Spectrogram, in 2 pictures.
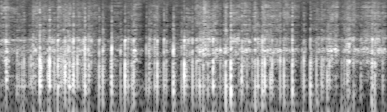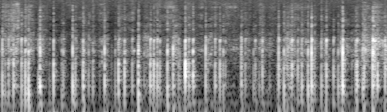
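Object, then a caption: Inflated plastic air-column packaging. Long nails on both hands tap rapidly across large, clear, inflated plastic air-column cushion wrap made of hollow air-filled tubes. The result is a steady stream of crisp, dry clicks over a hollow, low, muffled thump, each tap dying away almost instantly, continuing without a break for the whole clip.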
